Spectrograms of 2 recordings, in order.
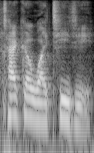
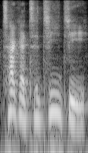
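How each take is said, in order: First: The surname begins with a W sound. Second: The surname begins with a T sound. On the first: The speaker calls it right. "It's Taika Waititi" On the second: The speaker calls it wrong. "I always like to add T to his second, his last name"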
